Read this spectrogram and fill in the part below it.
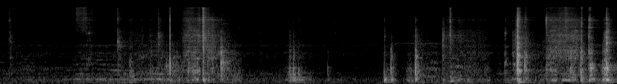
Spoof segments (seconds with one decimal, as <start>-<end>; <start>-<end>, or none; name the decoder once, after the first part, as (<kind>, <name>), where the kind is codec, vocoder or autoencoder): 0.0-6.2 (autoencoder, DAC-VAE)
